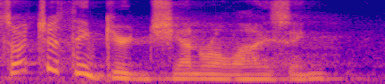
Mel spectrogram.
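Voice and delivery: put-on calm tone. Speaker retells answering a man who was cussing him out: retelling own calm reply. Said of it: "So in a relatively calm voice".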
